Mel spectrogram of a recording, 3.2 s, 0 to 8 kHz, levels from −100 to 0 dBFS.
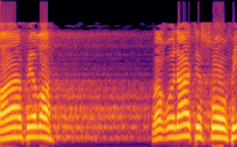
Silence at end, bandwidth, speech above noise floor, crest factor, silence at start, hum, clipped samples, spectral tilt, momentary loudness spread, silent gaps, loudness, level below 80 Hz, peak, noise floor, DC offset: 0 s; 8 kHz; 23 dB; 10 dB; 0 s; none; 0.8%; -7 dB/octave; 21 LU; none; -10 LUFS; -56 dBFS; 0 dBFS; -32 dBFS; under 0.1%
